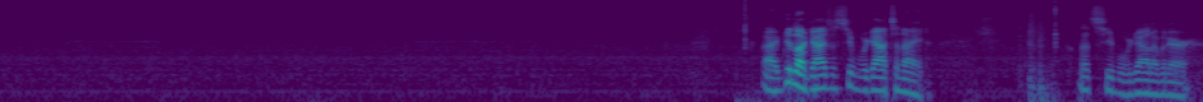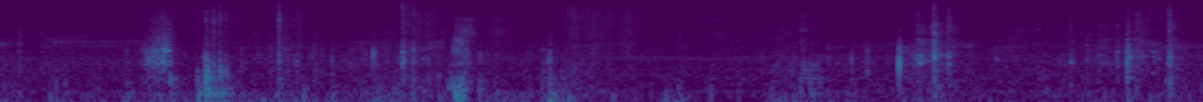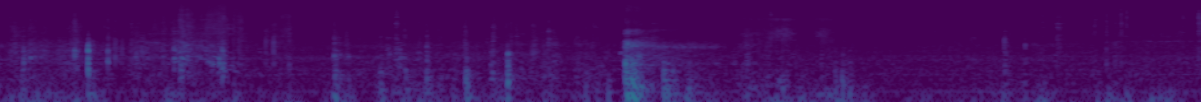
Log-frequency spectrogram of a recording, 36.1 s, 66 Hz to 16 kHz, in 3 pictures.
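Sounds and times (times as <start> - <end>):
foil packs handled: 14.5 - 18.8, 21.2 - 27.2.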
